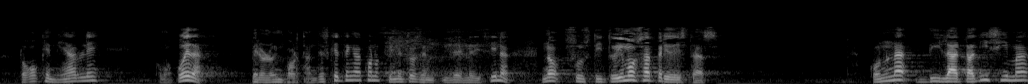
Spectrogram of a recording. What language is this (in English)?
Spanish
